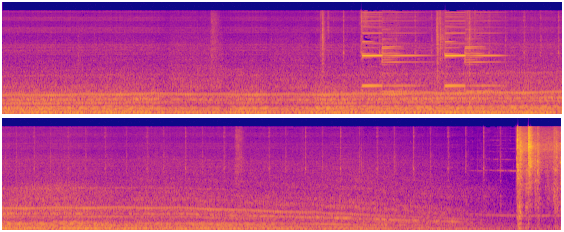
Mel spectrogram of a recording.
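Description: A bus engine hums steadily, then winds down as the bus slows to a stop.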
